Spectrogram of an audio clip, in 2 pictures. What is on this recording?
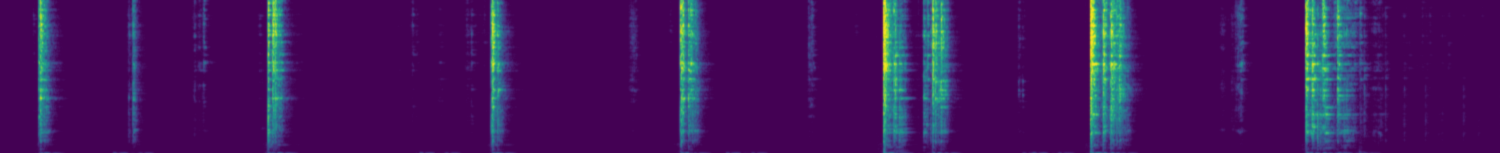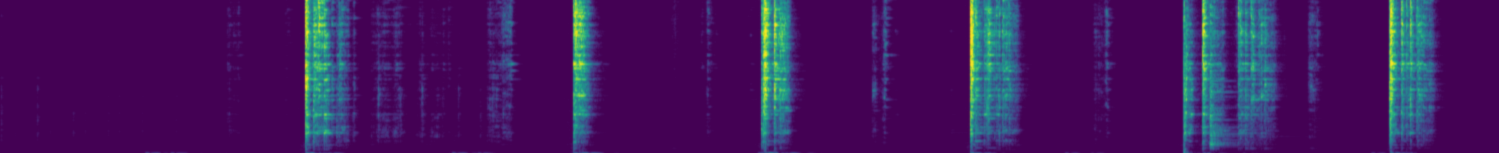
Sound effects > Objects / House appliances
tin can lid
Picking up and dropping a metal lid of a tin can on a countertop multiple times.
